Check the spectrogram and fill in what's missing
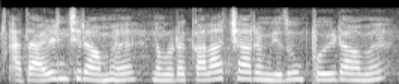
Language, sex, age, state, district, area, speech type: Tamil, female, 18-30, Tamil Nadu, Thanjavur, rural, spontaneous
